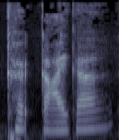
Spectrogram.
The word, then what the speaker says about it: Kurt Geiger: I don't know if I'm going to say this right, but Kurt Geiger, is that how we pronounce yes.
